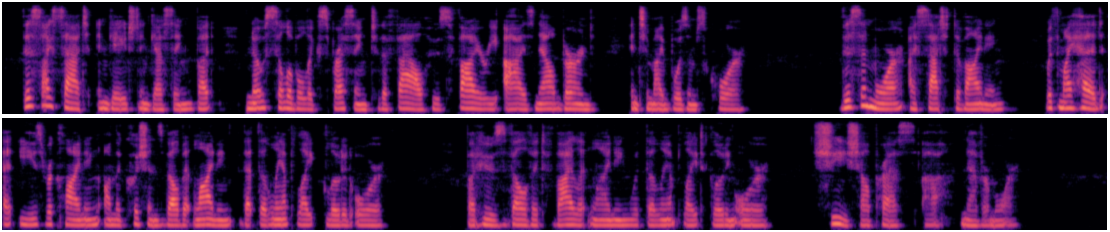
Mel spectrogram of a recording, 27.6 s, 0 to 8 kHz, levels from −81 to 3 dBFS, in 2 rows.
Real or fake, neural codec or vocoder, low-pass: fake; vocoder, 44.1 kHz, 128 mel bands every 256 samples, BigVGAN v2; 7.2 kHz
